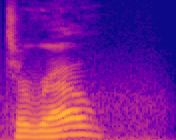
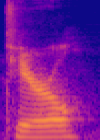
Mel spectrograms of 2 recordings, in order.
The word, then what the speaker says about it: Terrell: Am I saying your last name right, Terrell? That's the most common pronunciation, but my family's always said Tyrrell.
